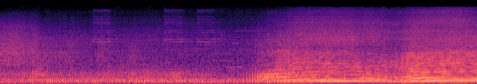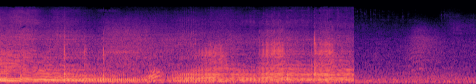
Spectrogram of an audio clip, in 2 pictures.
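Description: Motorcycles riding past in a parade, with one engine revved up and down several times. The revving is the loudest sound and stops suddenly near the end, leaving the steady noise of the street and crowd.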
